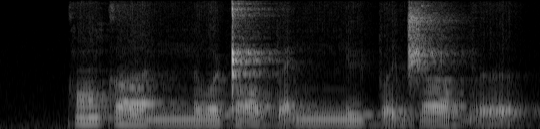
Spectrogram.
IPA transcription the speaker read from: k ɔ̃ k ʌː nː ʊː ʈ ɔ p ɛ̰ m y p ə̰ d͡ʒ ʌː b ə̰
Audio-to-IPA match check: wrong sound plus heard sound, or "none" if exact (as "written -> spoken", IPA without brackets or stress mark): m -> nː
